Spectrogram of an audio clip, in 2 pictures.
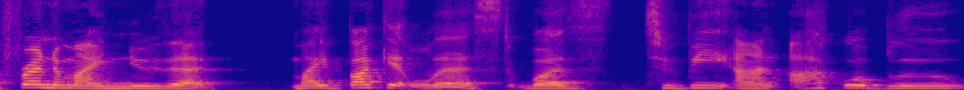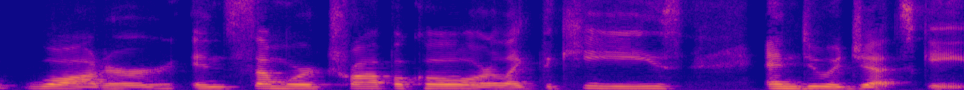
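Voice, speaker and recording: At a fairly slow pace and a fairly low pitch, a woman talks in an ordinary speaking voice over a quiet background. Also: ordinary pitch variation. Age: 60s. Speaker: product user giving a testimonial. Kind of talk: testimony.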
